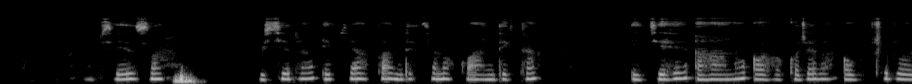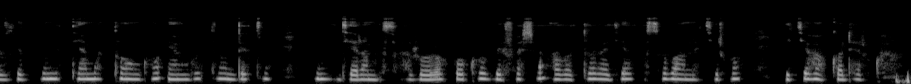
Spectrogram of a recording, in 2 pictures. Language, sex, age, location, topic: Kinyarwanda, female, 18-24, Kigali, agriculture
